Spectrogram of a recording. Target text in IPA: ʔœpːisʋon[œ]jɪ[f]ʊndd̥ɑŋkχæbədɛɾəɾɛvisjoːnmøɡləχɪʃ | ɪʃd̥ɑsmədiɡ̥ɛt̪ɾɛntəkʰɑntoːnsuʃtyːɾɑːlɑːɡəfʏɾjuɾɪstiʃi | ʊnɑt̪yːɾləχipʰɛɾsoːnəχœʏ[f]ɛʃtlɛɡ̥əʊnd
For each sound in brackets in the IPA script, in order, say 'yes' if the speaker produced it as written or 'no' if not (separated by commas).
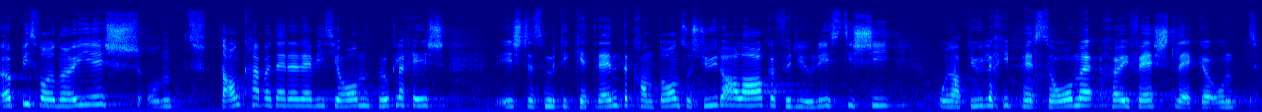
yes, no, yes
